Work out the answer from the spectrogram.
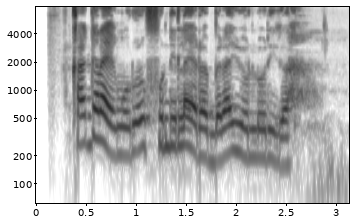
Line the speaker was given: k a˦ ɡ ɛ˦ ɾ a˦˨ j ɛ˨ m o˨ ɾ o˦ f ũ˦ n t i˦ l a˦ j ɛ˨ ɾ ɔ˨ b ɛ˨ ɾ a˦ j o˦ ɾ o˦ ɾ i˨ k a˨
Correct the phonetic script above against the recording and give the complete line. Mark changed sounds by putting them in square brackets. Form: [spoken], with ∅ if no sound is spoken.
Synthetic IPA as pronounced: k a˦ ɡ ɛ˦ ɾ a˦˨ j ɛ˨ [ŋ] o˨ ɾ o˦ f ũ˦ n [d] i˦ l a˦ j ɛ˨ ɾ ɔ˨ b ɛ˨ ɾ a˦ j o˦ [l] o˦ ɾ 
